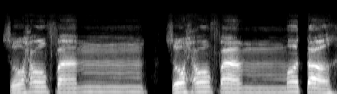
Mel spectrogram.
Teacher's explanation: suhufam ditahan ya dengung ada dengungnya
